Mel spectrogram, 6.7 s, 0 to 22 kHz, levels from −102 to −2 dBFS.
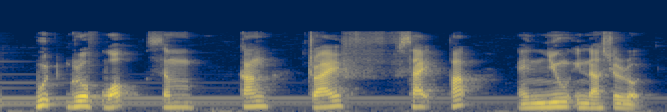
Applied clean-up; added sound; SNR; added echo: classical method log-MMSE.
